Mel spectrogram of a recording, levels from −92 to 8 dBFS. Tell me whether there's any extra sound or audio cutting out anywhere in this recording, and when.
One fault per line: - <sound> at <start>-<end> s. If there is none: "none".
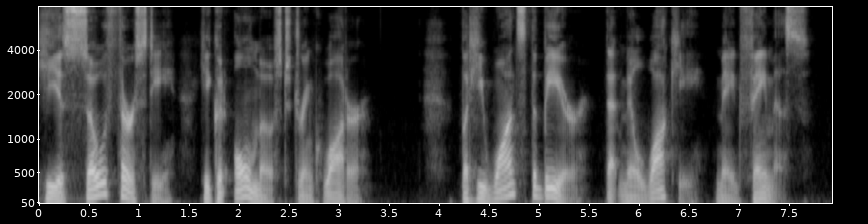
none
